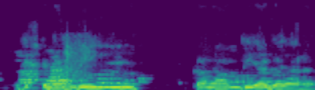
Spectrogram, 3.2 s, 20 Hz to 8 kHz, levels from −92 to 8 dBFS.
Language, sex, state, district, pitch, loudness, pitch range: Hindi, male, Bihar, Darbhanga, 160 Hz, -13 LUFS, 155-165 Hz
